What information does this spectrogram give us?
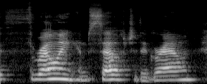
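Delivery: plain reading voice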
